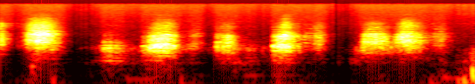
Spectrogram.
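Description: Short breathy puffs of a person's voice close to a microphone, about two a second and unevenly spaced, with silence between them.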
